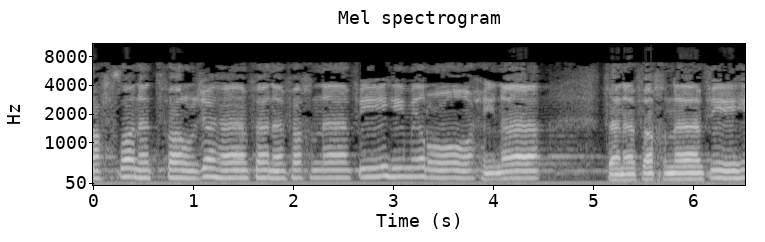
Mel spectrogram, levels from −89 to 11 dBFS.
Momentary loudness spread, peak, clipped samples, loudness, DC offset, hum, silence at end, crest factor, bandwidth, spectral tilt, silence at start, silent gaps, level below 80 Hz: 5 LU; 0 dBFS; under 0.1%; -12 LUFS; under 0.1%; none; 0 s; 12 dB; 7.2 kHz; -5.5 dB/octave; 0 s; none; -30 dBFS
